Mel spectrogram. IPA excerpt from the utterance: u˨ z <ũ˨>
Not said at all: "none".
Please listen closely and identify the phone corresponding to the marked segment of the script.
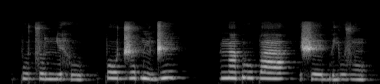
ũ˨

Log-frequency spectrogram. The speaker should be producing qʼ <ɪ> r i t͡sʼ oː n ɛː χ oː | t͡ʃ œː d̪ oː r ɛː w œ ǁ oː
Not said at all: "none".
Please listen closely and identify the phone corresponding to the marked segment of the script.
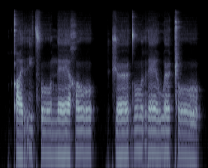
ɛ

